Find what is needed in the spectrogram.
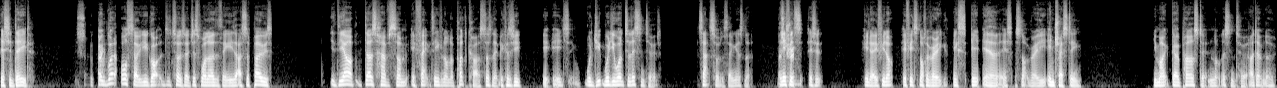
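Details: Aphasia following a sudden stroke in an adult man, treated with speech and language therapy and early vocabulary flashcard practice; spontaneous speech.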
